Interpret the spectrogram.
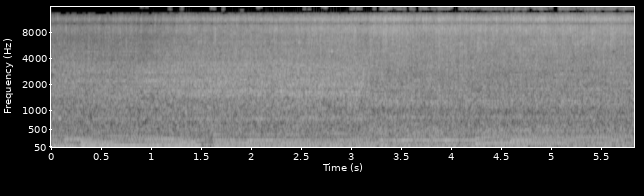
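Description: Marinated chicken pieces frying in melted butter in a pan, a steady sizzle as they are stirred in. Soft background music with held low notes plays under it.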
